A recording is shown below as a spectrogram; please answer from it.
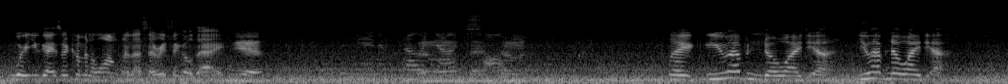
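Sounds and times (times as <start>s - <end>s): vehicle idling rumble: 0.0s - 10.0s.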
